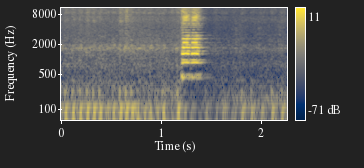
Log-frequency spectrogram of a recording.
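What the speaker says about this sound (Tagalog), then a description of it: "Busina." One short Honda car horn toot sounds up close over a running engine's low, pulsing idle.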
